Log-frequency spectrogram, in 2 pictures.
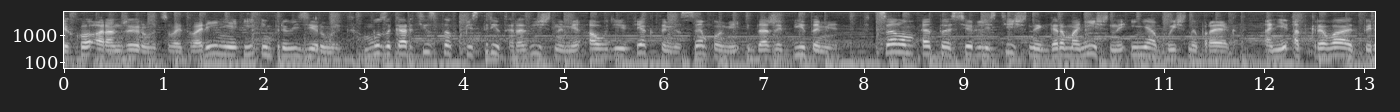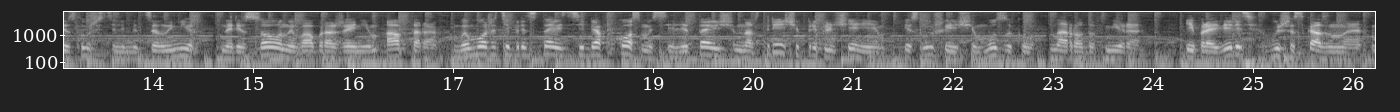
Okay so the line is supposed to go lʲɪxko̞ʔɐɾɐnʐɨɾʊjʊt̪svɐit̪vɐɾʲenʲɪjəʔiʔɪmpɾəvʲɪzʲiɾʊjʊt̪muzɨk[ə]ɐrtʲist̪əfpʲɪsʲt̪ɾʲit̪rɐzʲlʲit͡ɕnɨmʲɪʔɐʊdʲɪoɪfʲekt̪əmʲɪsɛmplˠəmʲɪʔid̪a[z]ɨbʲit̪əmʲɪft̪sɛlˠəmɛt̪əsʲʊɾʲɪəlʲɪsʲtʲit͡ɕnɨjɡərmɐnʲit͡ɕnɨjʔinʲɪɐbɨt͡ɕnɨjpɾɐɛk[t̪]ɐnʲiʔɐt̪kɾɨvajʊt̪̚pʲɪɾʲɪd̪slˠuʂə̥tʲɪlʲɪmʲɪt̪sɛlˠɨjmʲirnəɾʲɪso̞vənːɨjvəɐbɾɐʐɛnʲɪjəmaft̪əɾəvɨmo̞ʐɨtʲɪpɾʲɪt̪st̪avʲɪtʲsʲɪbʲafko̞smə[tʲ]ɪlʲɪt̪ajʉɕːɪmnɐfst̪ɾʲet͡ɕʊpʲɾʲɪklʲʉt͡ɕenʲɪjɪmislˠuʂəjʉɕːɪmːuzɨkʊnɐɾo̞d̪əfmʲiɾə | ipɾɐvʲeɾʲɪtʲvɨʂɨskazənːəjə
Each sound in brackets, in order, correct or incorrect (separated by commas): correct, incorrect, correct, incorrect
